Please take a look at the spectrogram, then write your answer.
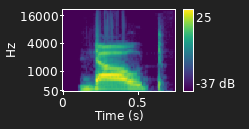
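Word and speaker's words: doubt: बी में B silent कहाँ कहाँ होता है, फॉर्म, थम, डाउट, डेप्थ, इन सभी में बी साइलेंट होता है।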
